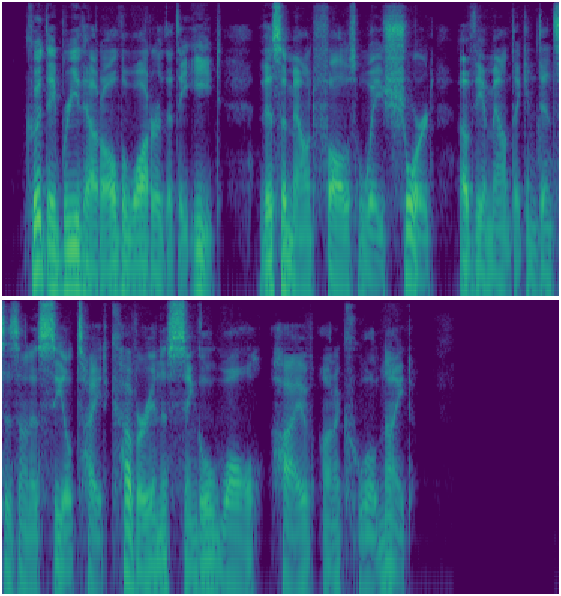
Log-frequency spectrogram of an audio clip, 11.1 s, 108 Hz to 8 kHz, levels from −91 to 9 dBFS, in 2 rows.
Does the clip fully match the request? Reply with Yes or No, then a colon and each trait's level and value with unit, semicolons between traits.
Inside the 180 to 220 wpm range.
Yes: average, 185 wpm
